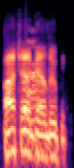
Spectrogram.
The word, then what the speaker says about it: Bacigaluppi: no, Bacigaluppi. Try like BOTCH, botch, UH, GUH, and then loopy. Bacigaluppi.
